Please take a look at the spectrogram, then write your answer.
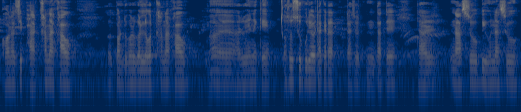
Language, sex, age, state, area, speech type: Assamese, male, 18-30, Assam, rural, spontaneous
